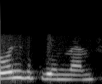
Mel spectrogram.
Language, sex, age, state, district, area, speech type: Tamil, female, 18-30, Tamil Nadu, Mayiladuthurai, urban, conversation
